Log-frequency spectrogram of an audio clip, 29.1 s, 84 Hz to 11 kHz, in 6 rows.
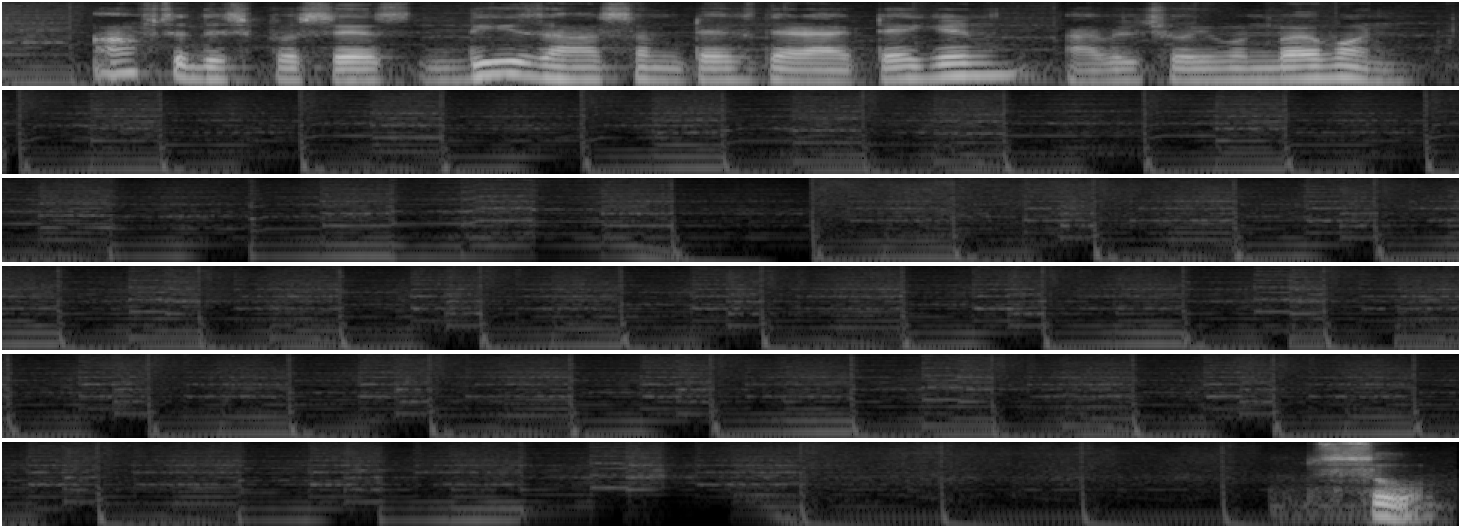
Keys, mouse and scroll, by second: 0.3-2.3 drag, 2.8 click, 3.1 ctrl+KP_0, 3.8-5.8 drag, 6.5 click, 6.8 ctrl+KP_0, 7.4-9.5 drag, 9.6 click, 9.9 ctrl+KP_0, 10.7-12.7 drag, 12.9 click, 13.3 ctrl+KP_0, 14.1-16.1 drag, 16.1 click, 16.5 ctrl+KP_0, 17.2 right click, 18.1-20.2 drag, 20.5 click, 20.9 ctrl+KP_0, 21.7-22.9 drag, 22.9 KP_0, 23.3-23.8 middle drag, 23.8 click, 24.9 KP_5, 25.6-27.6 drag, 27.6 middle click, 28.3 space.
